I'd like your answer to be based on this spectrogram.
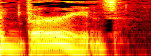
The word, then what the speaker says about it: buried: I would say buried. – Mm-mm. – Buried. – It's pronounced the same as strawberry.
